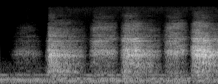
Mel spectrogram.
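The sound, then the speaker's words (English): Heavy, rapid panting breaths, about five loud airy huffs in quick rhythm, with no talking, like someone out of breath after running; a woman breathing heavily on the far side of a room. “She could hear Jenna breathing on the far side of the room, a heavy sound, almost as if she had been running.”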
